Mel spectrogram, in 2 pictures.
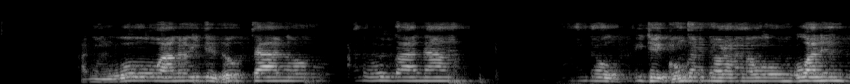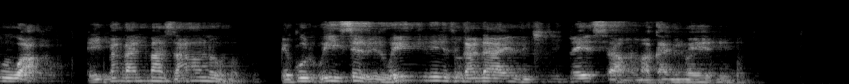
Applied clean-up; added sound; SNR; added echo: neural mask model DeepFilterNet 3.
